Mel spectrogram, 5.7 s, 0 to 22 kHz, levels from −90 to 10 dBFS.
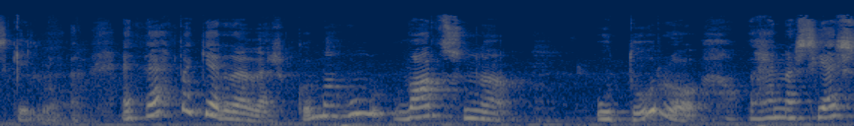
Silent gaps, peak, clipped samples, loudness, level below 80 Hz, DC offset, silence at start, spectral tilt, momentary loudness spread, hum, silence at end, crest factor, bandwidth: none; -24 dBFS; under 0.1%; -41 LUFS; -62 dBFS; under 0.1%; 0 s; -3.5 dB/octave; 15 LU; none; 0 s; 18 dB; 13.5 kHz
